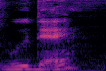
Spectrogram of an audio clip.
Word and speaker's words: Wu De: on to explain a little bit it is pronounced would de who is easily translated from Chinese and stands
